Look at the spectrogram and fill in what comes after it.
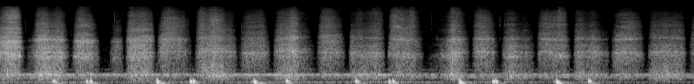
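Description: Heartbeat sound effect, a double thump about once a second, over a steady two-note drone and quick breath-like rasps: a horror-style soundtrack.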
